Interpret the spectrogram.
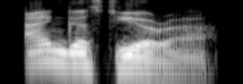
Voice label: "angostura", British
